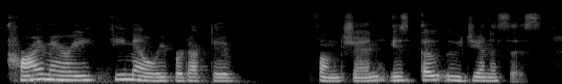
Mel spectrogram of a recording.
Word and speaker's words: oogenesis: So, primary female reproductive function is oogenesis. And yes, in Latin, you got to pronounce all the letters.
